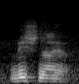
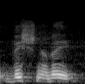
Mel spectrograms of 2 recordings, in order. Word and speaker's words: Vishnave: to say two vishnu you would say vishnaya but actually this is irregular case and the proper way to say is vishnu so an uh a half-learned person a fool murkham he may say vishnaya but an actually learned person someone who's studied he says vishnave so but who are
